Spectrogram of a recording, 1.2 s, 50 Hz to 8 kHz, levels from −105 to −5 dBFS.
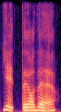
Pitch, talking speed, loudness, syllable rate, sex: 210 Hz, 195 wpm, -15 LUFS, 6.4 syllables/s, female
